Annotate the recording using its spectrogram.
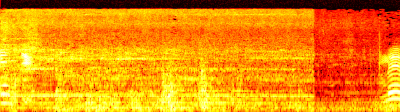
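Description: A Honda motorcycle's engine running at low road speed, heard close from the bike under a dense, rumbling wind noise on the microphone.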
